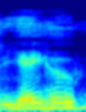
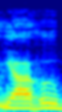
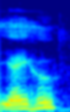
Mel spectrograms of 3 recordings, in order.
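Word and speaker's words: Jehu: in chapter 9 where ji who if you look at uh at is yahu in in Hebrew um not yaho but yahu um he's going to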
